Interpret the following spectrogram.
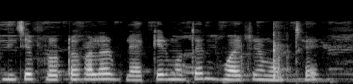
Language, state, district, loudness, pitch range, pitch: Bengali, West Bengal, Alipurduar, -19 LUFS, 220-240 Hz, 230 Hz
